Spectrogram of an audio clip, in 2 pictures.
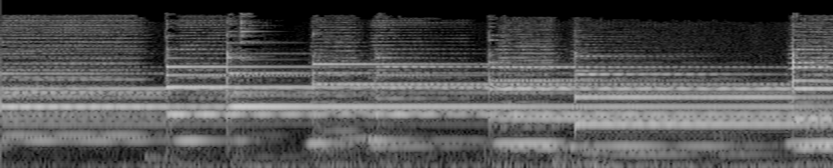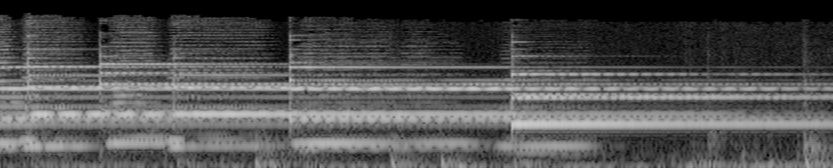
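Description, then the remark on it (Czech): A carillon of cast sheep bells, played by an old shepherd in a room full of cast bells in Šumiac, Slovakia, rings out a slow melody, each struck note bright and metallic with long overlapping sustains, clear with no voices. “V další místnosti plné litých zvonků mě starý bača vede ke své zvonkohře a do úst vkládá foukací harmoniku.”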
